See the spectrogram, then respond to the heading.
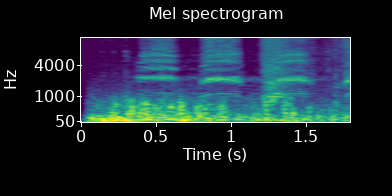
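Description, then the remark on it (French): Three short, buzzy honks from party blowers fitted with a tube on a cyclist's helmet sound in quick succession, loud, over a steady rumbling background noise. “J'en ai même trouvé un qui à a un système avec un tuyau et des langues de belle-mère.”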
